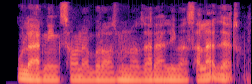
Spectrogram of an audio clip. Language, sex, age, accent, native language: Uzbek, male, 18-24, Andijon, Uzbek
